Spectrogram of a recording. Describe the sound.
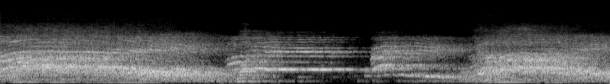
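A crowd at a religious gathering shouts a religious slogan back in unison in answer to a call. Many voices chant loud and sustained, with a short sung middle section before a final burst of shouting.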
